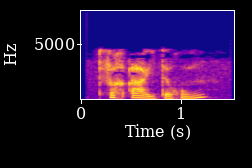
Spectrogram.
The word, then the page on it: d' Vereiterùng: Bas Rhin; Reichshoffen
